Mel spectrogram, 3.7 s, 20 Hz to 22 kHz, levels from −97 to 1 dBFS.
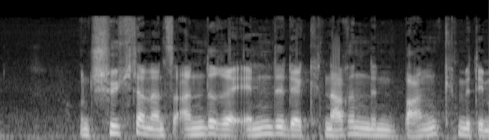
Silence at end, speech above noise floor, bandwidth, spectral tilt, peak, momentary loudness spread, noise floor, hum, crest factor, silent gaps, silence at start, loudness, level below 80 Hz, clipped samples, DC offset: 0 s; 28 dB; 14 kHz; -5 dB/octave; -6 dBFS; 5 LU; -51 dBFS; none; 16 dB; none; 0.6 s; -23 LUFS; -54 dBFS; under 0.1%; under 0.1%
